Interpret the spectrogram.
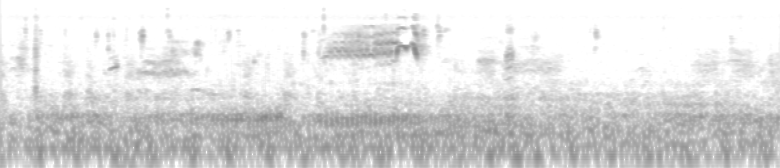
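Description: Scattered bird calls over a low steady rumble, with a brighter rapid trill about three seconds in that ends in a sharp click.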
